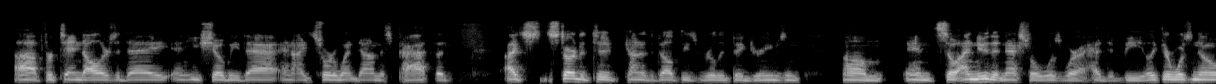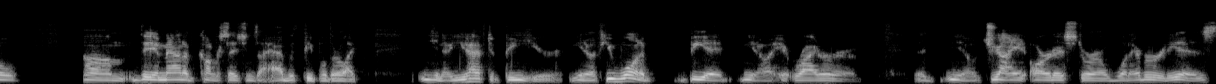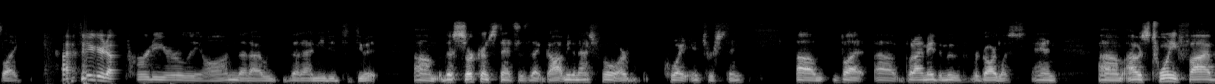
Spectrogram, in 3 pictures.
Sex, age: male, 20-39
